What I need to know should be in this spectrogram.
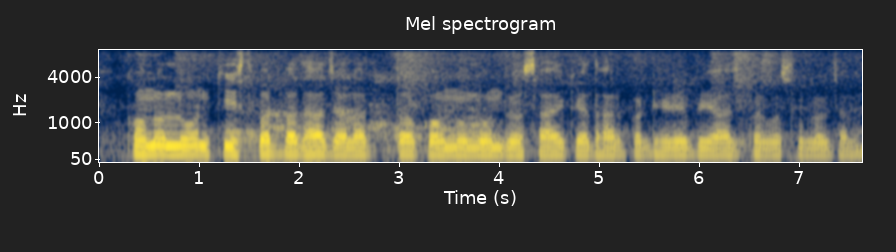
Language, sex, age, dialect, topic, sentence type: Bhojpuri, male, 18-24, Southern / Standard, banking, statement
